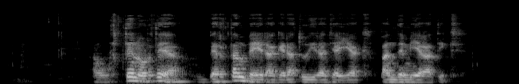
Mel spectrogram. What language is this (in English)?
Basque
